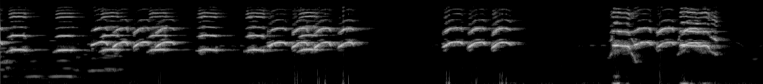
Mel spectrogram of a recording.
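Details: Lory recorded as a lure: clustered phrases of bright, wavering whistled notes, three to four per burst, separated by brief silences, with one faint low note near the start.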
